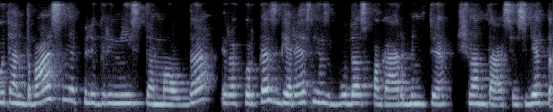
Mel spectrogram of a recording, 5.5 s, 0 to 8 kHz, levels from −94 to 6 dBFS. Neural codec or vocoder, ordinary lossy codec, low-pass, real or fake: none; Opus, 32 kbps; 7.2 kHz; real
